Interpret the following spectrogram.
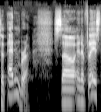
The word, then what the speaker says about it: Edinburgh: inhabitant of a fortified town, a Berg like Edinburgh or as they perhaps said many years ago, maybe they pronounced it Edinburg. And American tourists still do, but but British people prefer to pronounce it Edinburgh.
